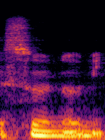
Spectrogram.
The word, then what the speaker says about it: swnw: 英語あの、発音が多かったんですけれども、 SWNW と書いてスーヌーみたいです。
